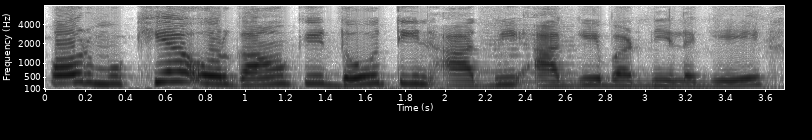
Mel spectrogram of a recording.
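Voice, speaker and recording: A woman's voice: on the high side, a little slow, a little mellow. A woman narrating a scripted spooky tale for children as a storyteller. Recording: background music under the voice.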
